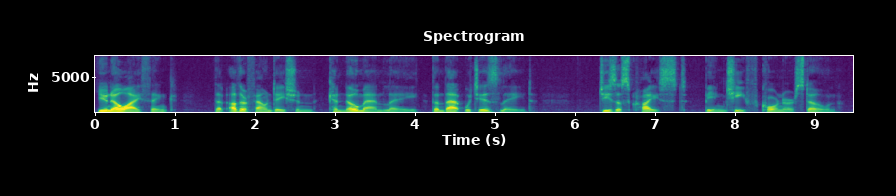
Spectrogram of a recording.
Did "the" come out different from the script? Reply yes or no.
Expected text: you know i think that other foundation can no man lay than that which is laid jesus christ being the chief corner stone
yes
